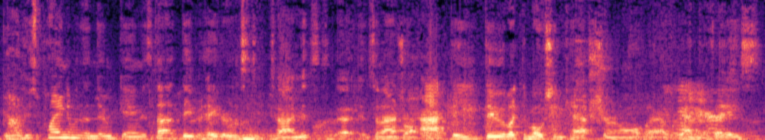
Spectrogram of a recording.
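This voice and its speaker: A man's voice: medium pitch, normal speed, few pauses. A man talking casually and with strong opinions on a panel, rambling and often restarting and repeating his phrases. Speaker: podcast panelist. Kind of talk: casual opinionated chat about games and films. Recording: background crowd chatter.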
